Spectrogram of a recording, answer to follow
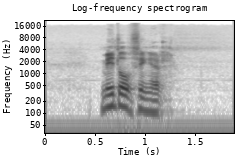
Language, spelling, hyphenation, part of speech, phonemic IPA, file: Dutch, middelvinger, mid‧del‧vin‧ger, noun, /ˈmɪ.dəlˌvɪ.ŋər/, Nl-middelvinger.ogg
- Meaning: middle finger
